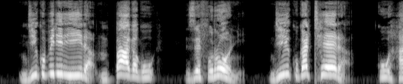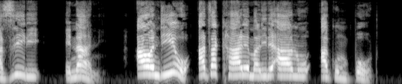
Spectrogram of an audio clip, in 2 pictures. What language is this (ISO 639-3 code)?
nya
